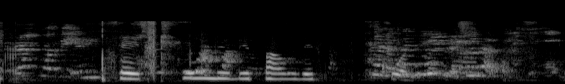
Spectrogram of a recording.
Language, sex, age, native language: Icelandic, female, 9, Icelandic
